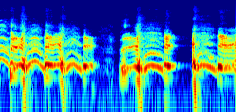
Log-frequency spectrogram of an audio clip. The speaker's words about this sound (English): Hey, can you tell me if this cough sounds weird?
